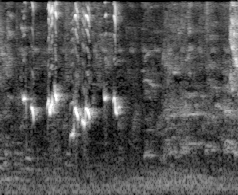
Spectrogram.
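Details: Young white-rumped shama giving a short trotol phrase: about eight quick whistled chirps in under two seconds, followed by faint rustling noise.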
